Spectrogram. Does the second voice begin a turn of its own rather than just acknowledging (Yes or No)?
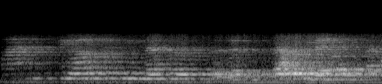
No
